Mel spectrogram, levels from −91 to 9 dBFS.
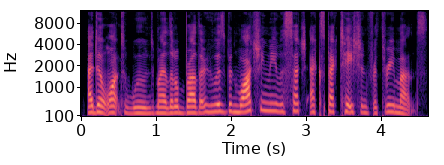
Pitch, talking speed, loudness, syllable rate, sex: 205 Hz, 245 wpm, -21 LUFS, 5.7 syllables/s, female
